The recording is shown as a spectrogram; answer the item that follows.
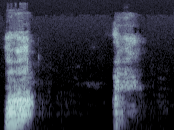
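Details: Indoor sneezing from Delta Dawn, a dog: one loud, sharp, noisy burst followed a second later by a shorter, softer explosive huff, with silence between.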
